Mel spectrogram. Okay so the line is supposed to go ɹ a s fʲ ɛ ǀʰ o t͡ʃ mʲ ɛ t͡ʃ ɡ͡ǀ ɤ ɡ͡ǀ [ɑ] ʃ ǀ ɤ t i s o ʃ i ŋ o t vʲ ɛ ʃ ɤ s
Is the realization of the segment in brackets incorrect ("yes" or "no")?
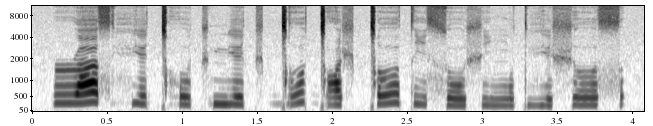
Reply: no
